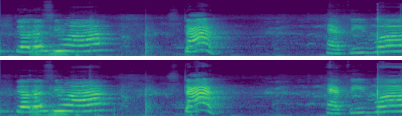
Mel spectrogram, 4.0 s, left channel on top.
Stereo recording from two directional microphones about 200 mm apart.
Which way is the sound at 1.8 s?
45° left (ahead or behind).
